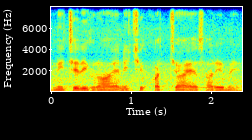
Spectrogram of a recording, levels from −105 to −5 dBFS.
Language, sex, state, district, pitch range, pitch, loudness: Hindi, male, Uttar Pradesh, Shamli, 110-115 Hz, 110 Hz, -18 LUFS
